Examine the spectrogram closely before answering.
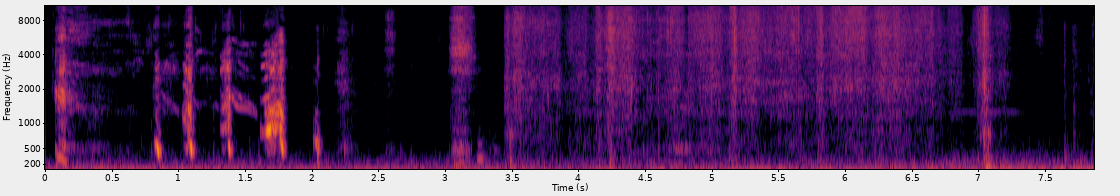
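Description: A woman's short hums and mouth sounds while eating, then a soft, even hiss lasting about four seconds.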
